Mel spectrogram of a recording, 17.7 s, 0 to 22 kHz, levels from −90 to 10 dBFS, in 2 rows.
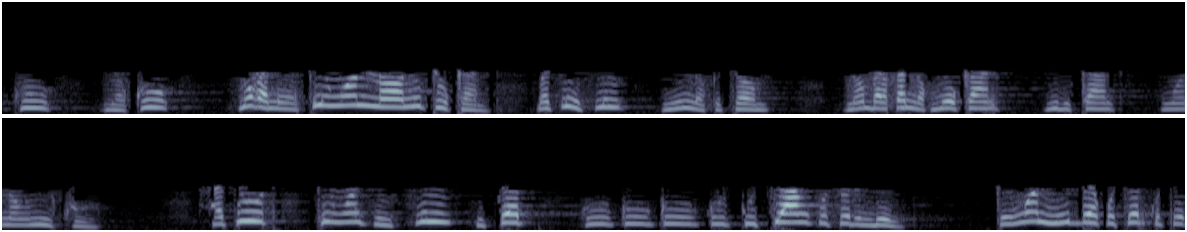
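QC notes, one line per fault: Throughout, AAC compression: the speech is dull and muffled, with nothing above 1.7 kHz and a smeared, warbling texture. The likely cause is heavy AAC-LC coding at a very low bitrate, consistent with about 8 kbps, which cuts the top band and starves the rest of bits.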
